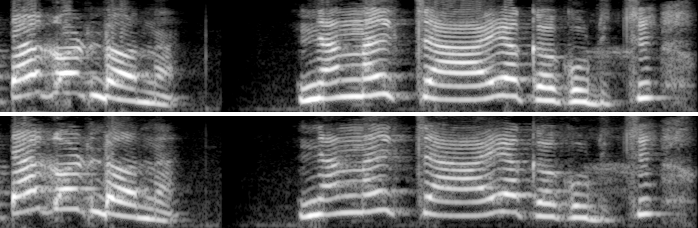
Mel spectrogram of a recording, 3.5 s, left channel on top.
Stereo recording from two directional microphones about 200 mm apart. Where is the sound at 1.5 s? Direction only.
40° left (ahead or behind).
